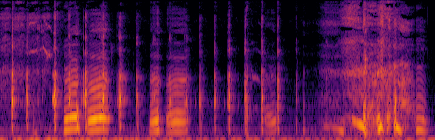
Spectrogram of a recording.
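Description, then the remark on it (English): A person talks for a few seconds, then breaks into a short, rough fit of coughing, a couple of harsh bursts near the end. “So much that she's like coughing about it.”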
